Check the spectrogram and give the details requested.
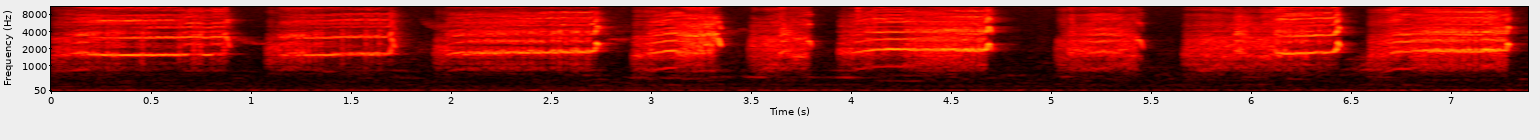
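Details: Young pet cockatiel, almost four months old, calling nonstop after its cage is opened: a run of about eight harsh, grating bursts, each with a thin whistled tone inside, separated by short pauses.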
